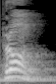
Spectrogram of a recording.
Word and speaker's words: ব্রণ: তাহলেও সেটা কি হবে ও হবে যেমন দেখো ব্রণ এই দেখো এই যে র ফালা আছে এজন্য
